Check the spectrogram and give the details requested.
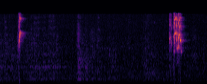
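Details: Rosy-faced lovebird with one piercing high chirp, then near quiet with faint rustles, then a louder rasping burst of two or three quick chirps about three seconds later.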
